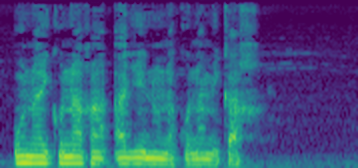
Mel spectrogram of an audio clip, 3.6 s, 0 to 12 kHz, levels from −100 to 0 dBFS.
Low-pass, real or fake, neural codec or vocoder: 10.8 kHz; real; none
